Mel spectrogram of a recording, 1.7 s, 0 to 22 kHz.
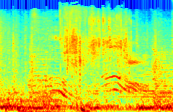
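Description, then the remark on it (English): A door is banged open with a loud, booming, heavy thud, set against a dense wash of noisy background sound. “All right, well, hit one of these buttons and get that door open. Hold on. I think 2 more bangs and... Oh, it's open.”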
